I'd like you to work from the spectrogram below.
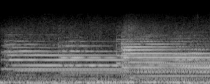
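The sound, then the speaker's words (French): Church bells ring loudly, their rich overlapping tones sustaining and humming, with a fresh strike about halfway through that renews the clang. No voices. “Voilà les cloches.”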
